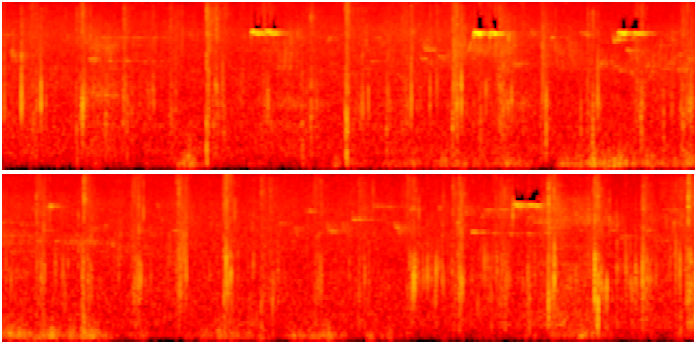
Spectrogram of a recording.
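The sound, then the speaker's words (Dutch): Calm, unhurried walking footsteps: a steady stream of soft, fairly faint steps at an even pace, with no talking. “En ondertussen loop rustig door.”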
